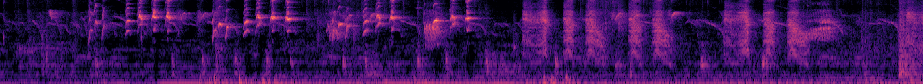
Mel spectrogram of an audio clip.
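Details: Pentet or cendet, the long-tailed shrike, singing busily: clusters of thin high chirps and squeaky notes, delivered rapidly for several seconds, with a steady low hum in the background.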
